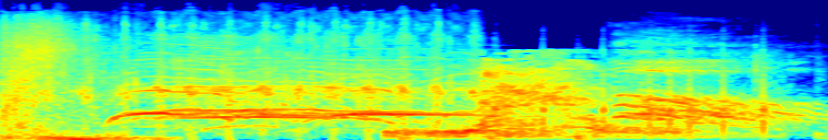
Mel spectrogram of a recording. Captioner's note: cheering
